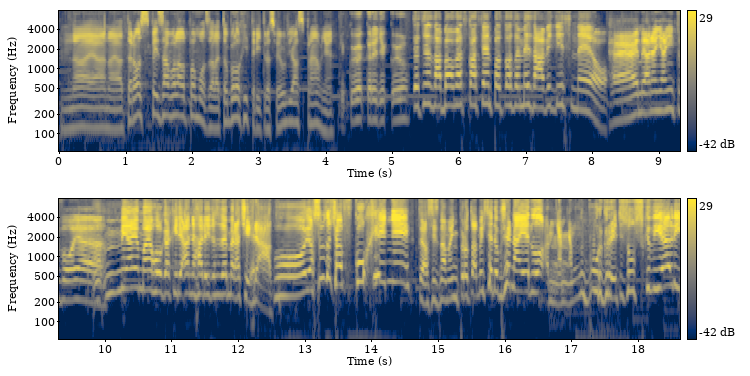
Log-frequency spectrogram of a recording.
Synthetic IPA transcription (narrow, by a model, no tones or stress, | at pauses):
nojaːnojaːt̪ɾospɪzavolalpomot͡salɛt̪obɪloxɪt̪ɾiːt̪ɾospɪuɟɛalspɾaːvɲɛ̰ɟɛkujuɛkɾɪɟɛkujut̪ɛsnɛzabavovɛsklasɛmpɾot̪ozɛmɪzaːvɪd̪lismɪoɦɛjmjaːnɛɲɪaɲɪt̪vojɛmɪjajɛmojɛɦolkakɪdɛʔanɛɦadɛjt̪ɛsɛt̪ɛmɾat͡ʃɪɦɾa̰ːt̪̚ojaːsɛmzat͡ʃalfkuxɪɲɪt̪ojɛas̬ɪznamɛɲiːpɾot̪oabɪxsɛdo̞brɛnajɛdl̩buɾɡɾɪt̪ɪs̬o̞wskvɪɛliː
